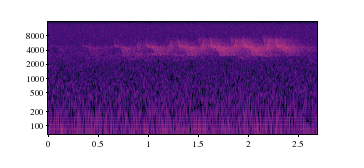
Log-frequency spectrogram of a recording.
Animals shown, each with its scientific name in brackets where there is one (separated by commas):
Ovenbird (Seiurus aurocapilla), Red-eyed Vireo (Vireo olivaceus)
